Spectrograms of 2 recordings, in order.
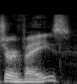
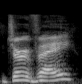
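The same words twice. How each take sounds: First: The name ends with an S sound. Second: The name ends without an S sound. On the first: The speaker calls it wrong. "not Gervais" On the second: The speaker calls it right. "You don't pronounce the S in Gervais"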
